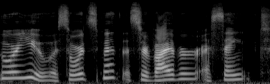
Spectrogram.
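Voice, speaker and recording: A woman uses a put-on character voice that is fairly high and raspy. She speaks at a moderate pace. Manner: questioning, probing.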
